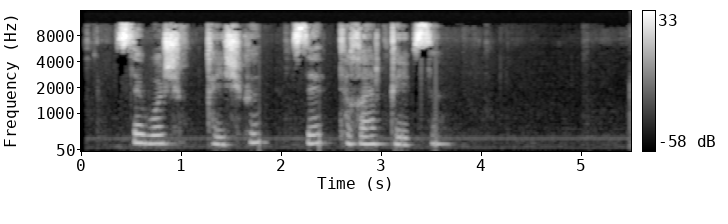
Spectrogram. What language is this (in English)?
Adyghe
